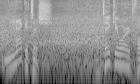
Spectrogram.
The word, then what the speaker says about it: Nacogdoches: Humber was born in Texas in a town called, it's spelled Nacogdoches. I believe it's pronounced Natchitoches.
